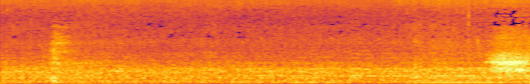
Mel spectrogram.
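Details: Strong honey bee colonies in a Polish apiary near the end of the season, heard during a frame inspection: a dense, steady hive hum with a brief louder surge near the end.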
